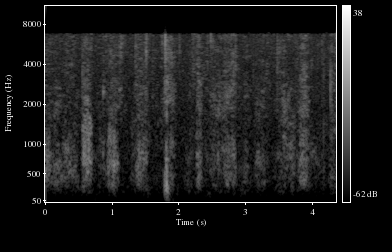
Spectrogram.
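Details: Wild boar grunting in the Eifel forest, early October 2024, recorded on a Coolifepro PH960W: rough, mid-pitched grunts follow each other closely, with one sharper, louder snort near the middle.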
